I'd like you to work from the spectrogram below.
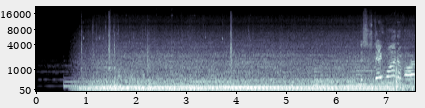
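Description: Car engine on an axis deer hunting scouting drive, a steady loud low rumble starting abruptly and droning continuously with road noise, a faint voice briefly over it near the end.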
